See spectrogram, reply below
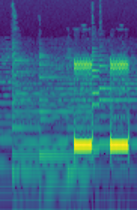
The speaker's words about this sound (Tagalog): Sandali, ako ang tatawag. Hindi makontak? Sandali, try ko pa uli.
